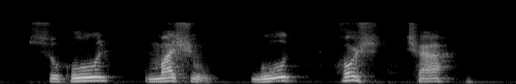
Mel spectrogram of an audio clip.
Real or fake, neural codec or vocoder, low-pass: fake; codec, 16 kHz, 1.1 kbps, Voila-Tokenizer; 7.2 kHz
